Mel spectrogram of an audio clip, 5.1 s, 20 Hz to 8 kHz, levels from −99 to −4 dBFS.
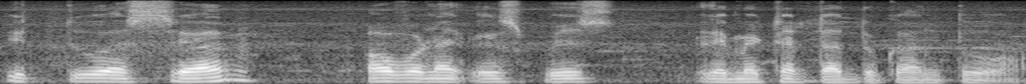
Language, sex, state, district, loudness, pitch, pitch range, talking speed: Nagamese, male, Nagaland, Dimapur, -17 LUFS, 110 Hz, 105-120 Hz, 95 wpm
